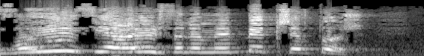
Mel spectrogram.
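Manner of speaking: crying out, high-pitched.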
